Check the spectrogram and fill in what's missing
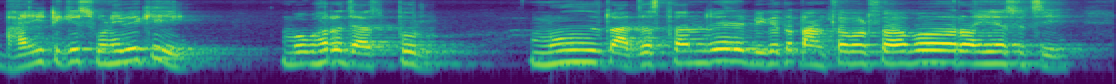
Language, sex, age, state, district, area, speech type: Odia, male, 30-45, Odisha, Puri, urban, spontaneous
